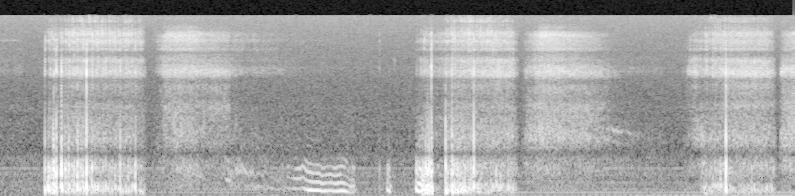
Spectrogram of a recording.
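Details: Pug puppy snoring during deep sleep: loud rattling snores recur every few seconds with a brief whistling squeak between breaths, ordinary snoring in a small flat-faced dog.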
